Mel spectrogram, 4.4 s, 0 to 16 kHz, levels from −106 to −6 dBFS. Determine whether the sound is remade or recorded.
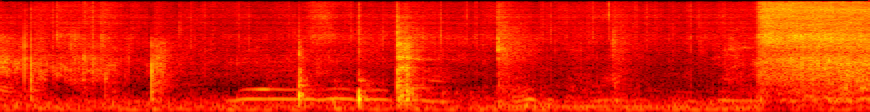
remade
